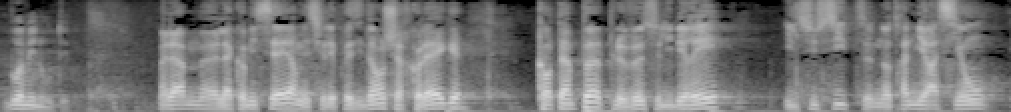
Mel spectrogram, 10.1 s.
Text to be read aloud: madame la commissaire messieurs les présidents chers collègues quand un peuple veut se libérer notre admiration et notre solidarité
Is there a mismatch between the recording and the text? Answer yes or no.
yes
